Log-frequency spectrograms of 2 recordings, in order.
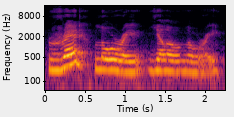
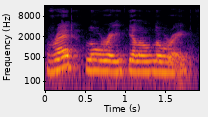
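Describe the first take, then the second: No difference in how they are said.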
